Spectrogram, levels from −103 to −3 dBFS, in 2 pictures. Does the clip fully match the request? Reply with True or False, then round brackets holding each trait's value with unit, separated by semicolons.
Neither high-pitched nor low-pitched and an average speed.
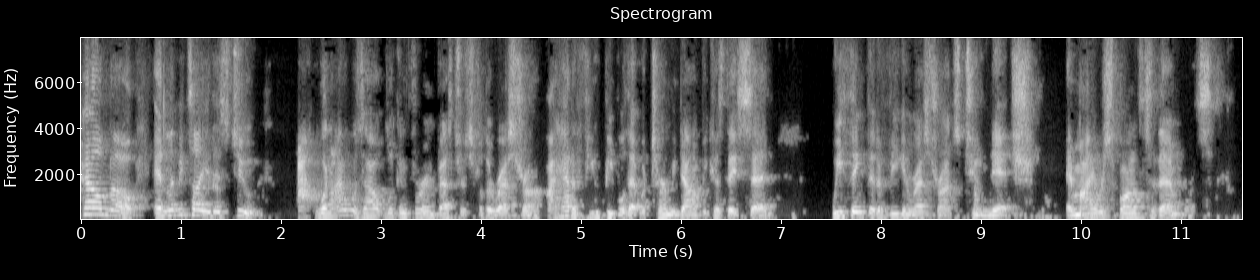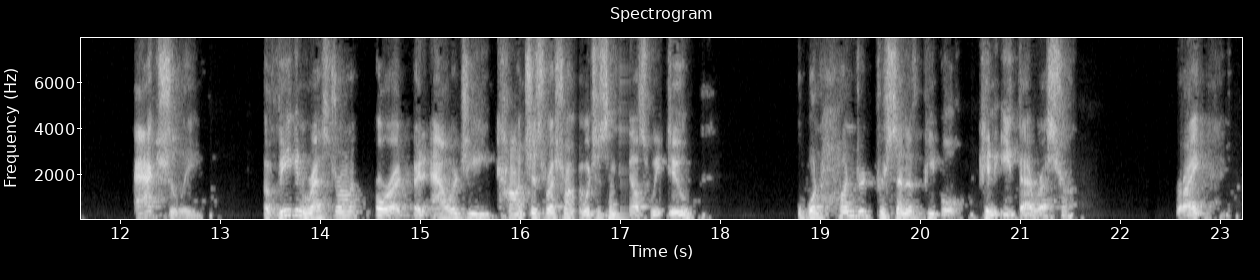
True (150 Hz; 185 wpm)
